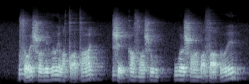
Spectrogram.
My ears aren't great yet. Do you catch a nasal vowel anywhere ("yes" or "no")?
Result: no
